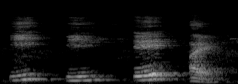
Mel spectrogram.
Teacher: अग्र स्वर की अगर बात की जाए तो इसमें आपका ई, ए और ऐ, ये 4 वर्ण आपके अग्र स्वरों के अंतर्गत रखे जाते हैं। इनके उच्चारण में जीभ का अगला भाग कार्य करता है।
